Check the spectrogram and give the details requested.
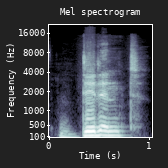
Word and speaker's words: didn't: What we want to learn is about the T is silent, right?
